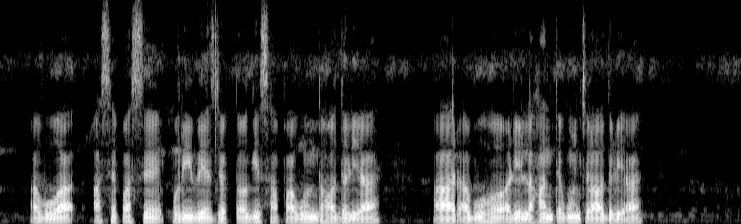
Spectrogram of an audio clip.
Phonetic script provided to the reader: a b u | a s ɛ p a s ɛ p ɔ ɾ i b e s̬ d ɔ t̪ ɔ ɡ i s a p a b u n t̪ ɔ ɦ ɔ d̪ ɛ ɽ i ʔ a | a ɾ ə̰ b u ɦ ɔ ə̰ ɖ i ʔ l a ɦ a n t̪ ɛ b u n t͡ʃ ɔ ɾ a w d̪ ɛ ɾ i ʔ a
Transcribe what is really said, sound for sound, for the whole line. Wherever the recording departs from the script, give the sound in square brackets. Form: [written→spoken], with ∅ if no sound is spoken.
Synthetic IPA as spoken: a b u | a s ɛ p a s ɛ p ɔ ɾ i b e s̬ [d→d͡ʒ] ɔ t̪ ɔ ɡ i s a p a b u n [t̪→d̪] ɔ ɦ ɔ d̪ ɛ ɽ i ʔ a | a ɾ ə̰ b u ɦ ɔ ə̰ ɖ i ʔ l a ɦ a n t̪ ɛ b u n t͡ʃ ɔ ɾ a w d̪ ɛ [ɾ→ɽ] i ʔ a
